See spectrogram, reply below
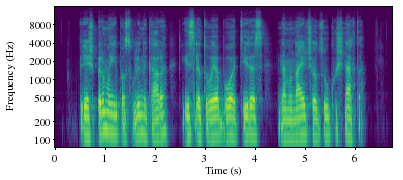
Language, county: Lithuanian, Vilnius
